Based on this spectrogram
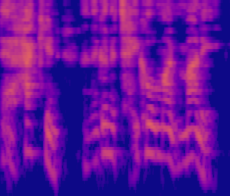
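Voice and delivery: put-on high-pitched panicky child voice; mock panicked kid. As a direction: imitate a frightened little girl. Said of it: "she was really freaked out".

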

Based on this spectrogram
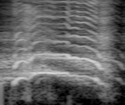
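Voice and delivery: high, loud terrified scream. Acted. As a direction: let out a piercing scream. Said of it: "I screamed inside my own head".

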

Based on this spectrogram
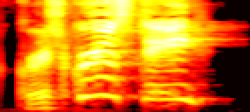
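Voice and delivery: very high, squeaky parrot voice; cartoon bird screech; talking bird. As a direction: squeak the name like a cockatoo. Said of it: "most birds are like".

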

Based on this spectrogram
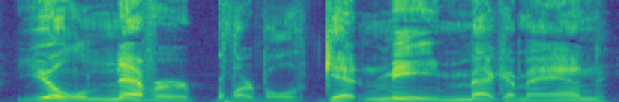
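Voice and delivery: loud, high cartoon villain taunt. A narrator's reading. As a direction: crow at the hero as a bubbly villain. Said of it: "Bubble Man laughed".

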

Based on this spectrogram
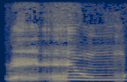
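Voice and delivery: high, drawn-out "damn"; mock wail at a stinging comeback; stung reaction.

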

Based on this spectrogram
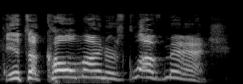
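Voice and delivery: high, drawn-out mock announcement yell. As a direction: yell it out high, stretching the words. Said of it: "what we're yelling about".

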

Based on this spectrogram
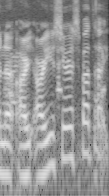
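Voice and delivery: usual speaking voice

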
